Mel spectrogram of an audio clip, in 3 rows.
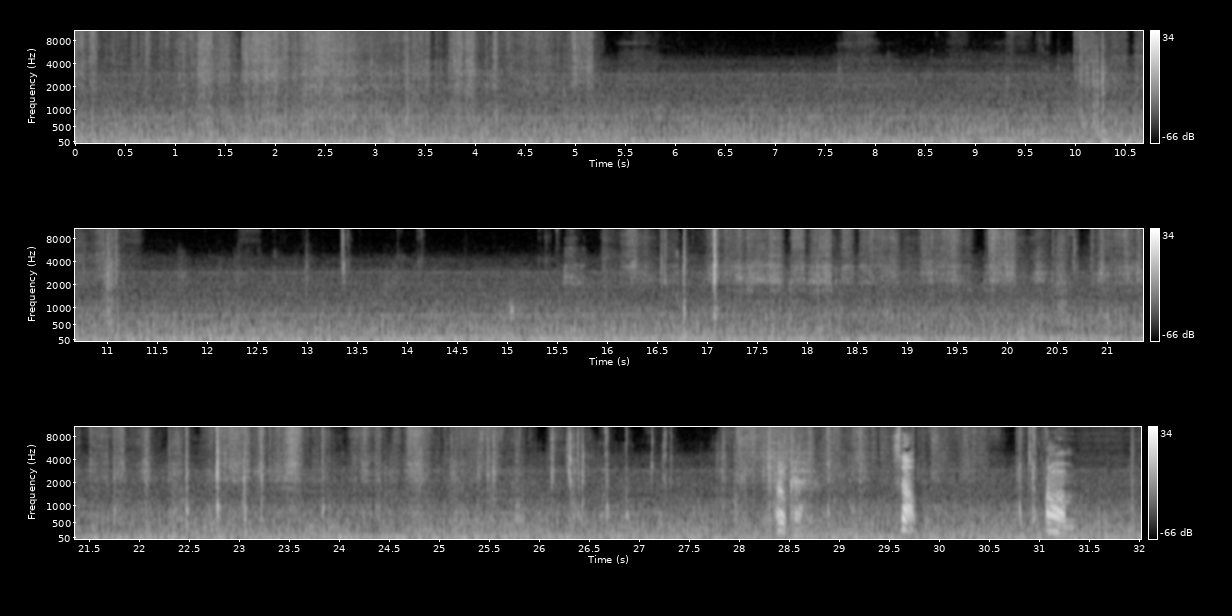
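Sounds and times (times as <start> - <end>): steady low rumble: 0.0 - 32.0
crunchy chewing: 16.0 - 30.5.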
